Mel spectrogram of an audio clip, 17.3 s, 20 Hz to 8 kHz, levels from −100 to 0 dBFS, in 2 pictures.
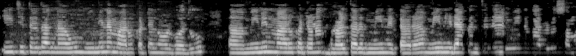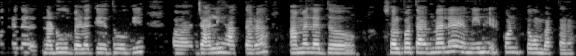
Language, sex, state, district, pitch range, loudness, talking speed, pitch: Kannada, female, Karnataka, Dharwad, 215-240 Hz, -26 LUFS, 120 wpm, 230 Hz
